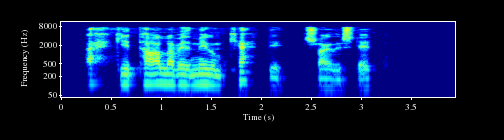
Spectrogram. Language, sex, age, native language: Icelandic, male, 30-39, Icelandic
